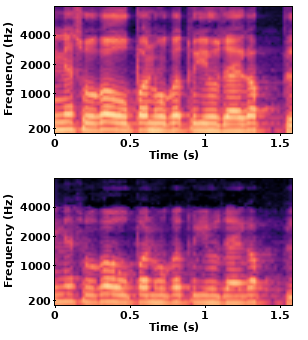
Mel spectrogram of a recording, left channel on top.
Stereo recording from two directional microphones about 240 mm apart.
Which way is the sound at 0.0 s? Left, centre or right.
Left.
